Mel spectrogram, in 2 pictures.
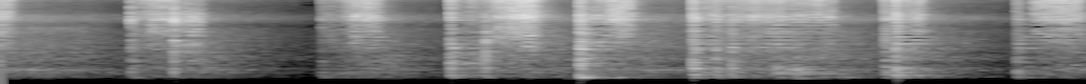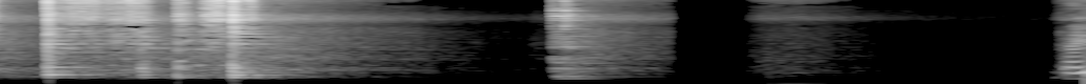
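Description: A rice and carrot mixture is stirred in a pan with a utensil, a series of fairly quiet rhythmic scraping strokes, then a pause and one last scrape.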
